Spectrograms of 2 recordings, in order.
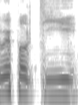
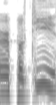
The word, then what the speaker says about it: rippled: something ends on the the d stands for daemon so it's the ripple daemon and right so that's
